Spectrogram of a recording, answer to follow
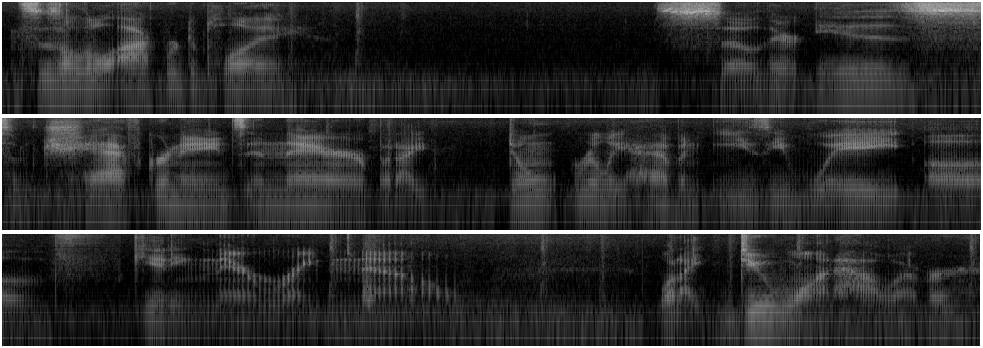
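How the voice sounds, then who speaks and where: Very low-voiced man commentating on gameplay. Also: big pitch swings, takes it slowly. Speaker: let's play host. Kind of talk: casual game commentary. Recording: clear noise behind commentary.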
